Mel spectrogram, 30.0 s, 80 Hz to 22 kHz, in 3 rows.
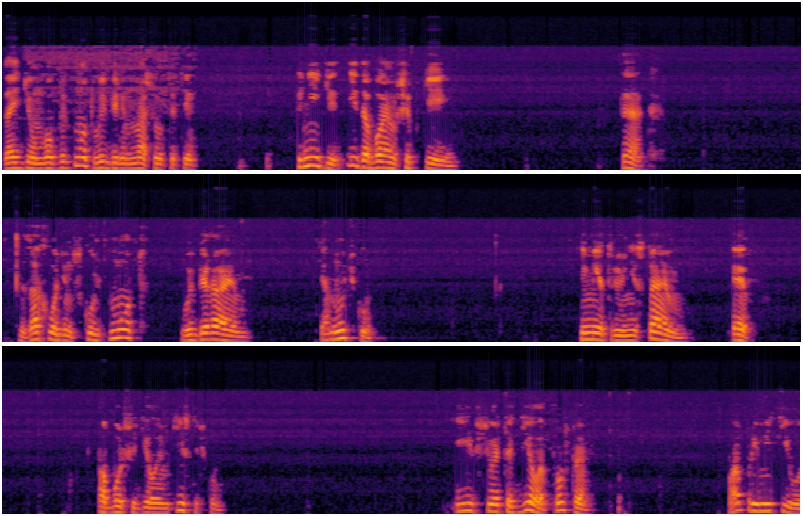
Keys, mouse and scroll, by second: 5.0 click, 7.8 click, 10.1-11.3 drag, 19.0 f, 20.8-21.9 middle drag, 23.7-24.8 drag, 25.6 click, 27.0 click, 27.7 middle click, 28.8-29.9 drag.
